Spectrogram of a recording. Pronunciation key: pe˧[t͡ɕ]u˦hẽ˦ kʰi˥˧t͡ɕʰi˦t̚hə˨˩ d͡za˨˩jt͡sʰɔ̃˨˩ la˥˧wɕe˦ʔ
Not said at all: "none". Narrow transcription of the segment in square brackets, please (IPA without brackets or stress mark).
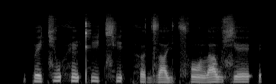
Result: t͡ɕ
